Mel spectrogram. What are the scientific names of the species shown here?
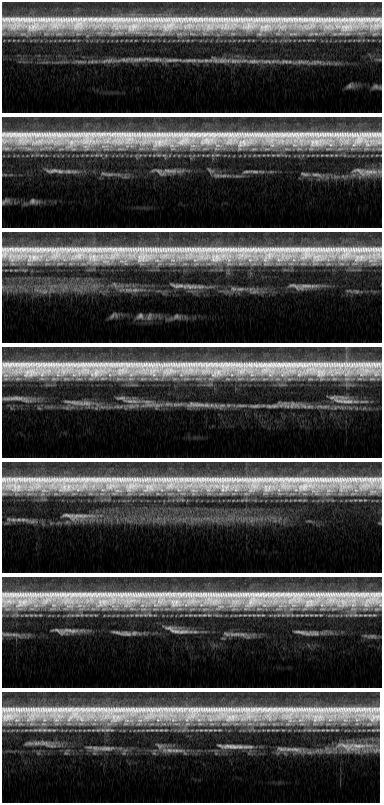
unidentified bird, Leptotila rufaxilla, Patagioenas plumbea, Formicarius rufifrons, Turdus hauxwelli, Myrmelastes hyperythrus, Akletos goeldii, Campylorhynchus turdinus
